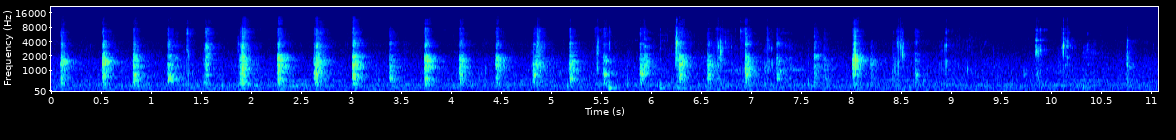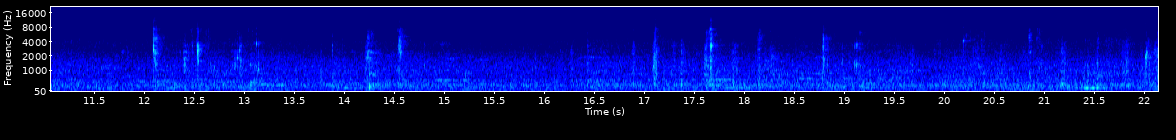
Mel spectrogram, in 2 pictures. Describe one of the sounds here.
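A young woman chews food loudly and wetly, close to a microphone.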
